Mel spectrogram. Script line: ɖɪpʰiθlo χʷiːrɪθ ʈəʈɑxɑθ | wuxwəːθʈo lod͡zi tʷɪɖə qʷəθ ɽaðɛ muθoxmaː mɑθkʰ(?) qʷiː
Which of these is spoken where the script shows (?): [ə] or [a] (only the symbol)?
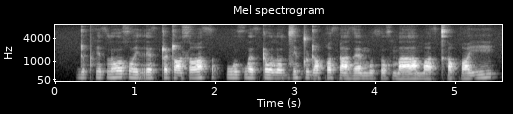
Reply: ə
